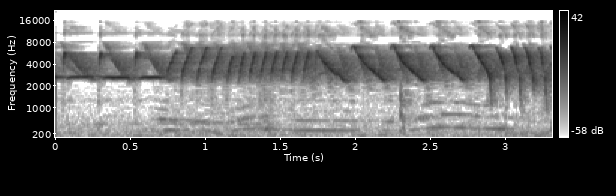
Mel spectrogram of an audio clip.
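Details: Green canary song as the bird matures: a thin whistled note, then quick repeated high chips and rolling downward-sweeping trills.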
